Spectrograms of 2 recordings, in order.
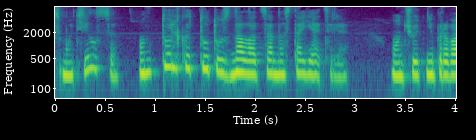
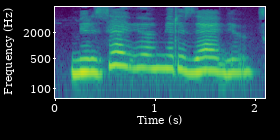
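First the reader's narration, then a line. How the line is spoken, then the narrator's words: Sad old abbot. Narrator (Russian): сказал отец-настоятель печально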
